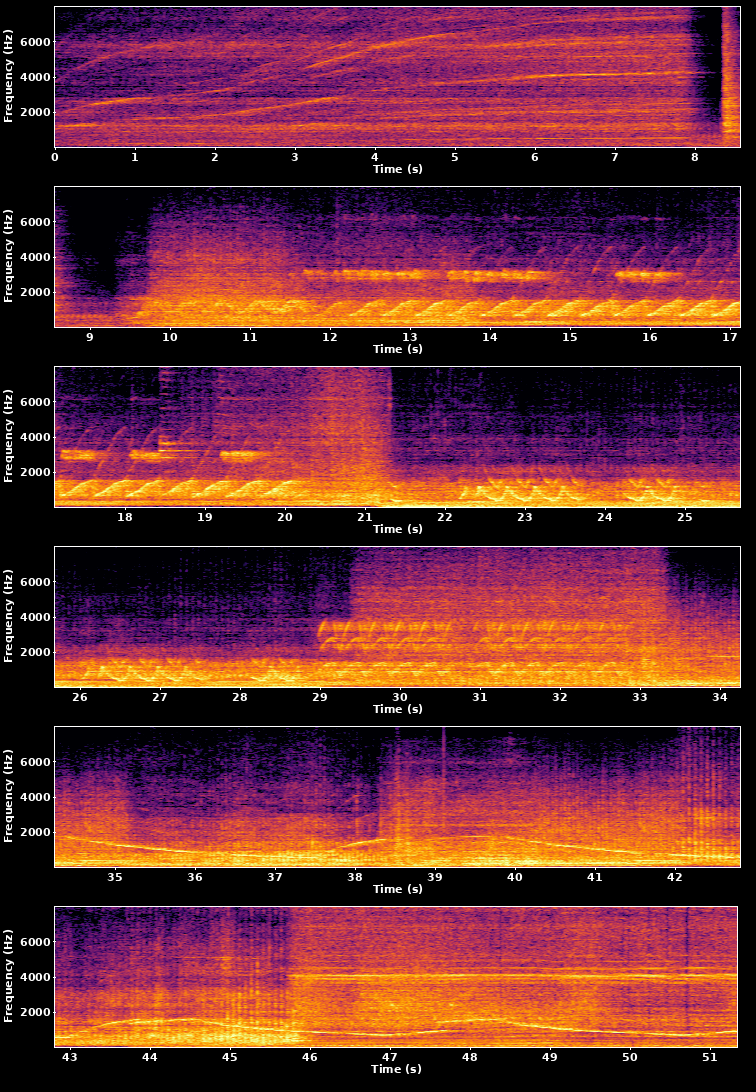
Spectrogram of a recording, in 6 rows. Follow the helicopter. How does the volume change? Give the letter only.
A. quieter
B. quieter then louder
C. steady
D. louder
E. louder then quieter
D.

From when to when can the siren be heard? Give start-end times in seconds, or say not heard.
9.3-51.2.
